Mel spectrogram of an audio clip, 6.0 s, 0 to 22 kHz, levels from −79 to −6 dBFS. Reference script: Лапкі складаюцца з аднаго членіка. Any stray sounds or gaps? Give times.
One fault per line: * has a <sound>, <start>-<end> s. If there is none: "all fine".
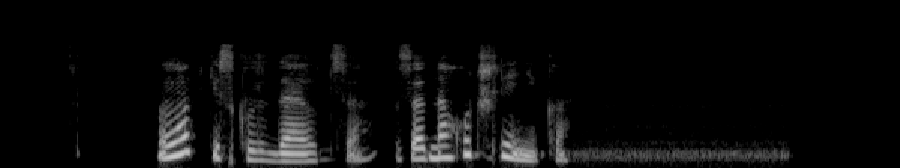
all fine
